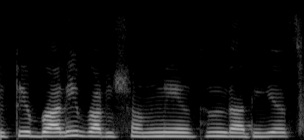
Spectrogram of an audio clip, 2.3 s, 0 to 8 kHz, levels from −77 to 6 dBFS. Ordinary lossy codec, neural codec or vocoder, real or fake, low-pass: MP3, 64 kbps; codec, 16 kHz, 1 kbps, X-Codec, HuBERT features, trained on balanced general audio; fake; 7.2 kHz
